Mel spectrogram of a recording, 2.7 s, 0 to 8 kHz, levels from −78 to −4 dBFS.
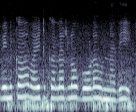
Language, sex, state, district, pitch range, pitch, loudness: Telugu, female, Telangana, Mahabubabad, 245-265 Hz, 260 Hz, -14 LUFS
